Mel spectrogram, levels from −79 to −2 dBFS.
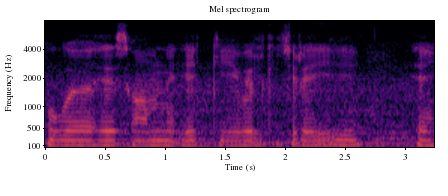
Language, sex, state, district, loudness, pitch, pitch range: Hindi, male, Bihar, Muzaffarpur, -40 LUFS, 110 Hz, 105-125 Hz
